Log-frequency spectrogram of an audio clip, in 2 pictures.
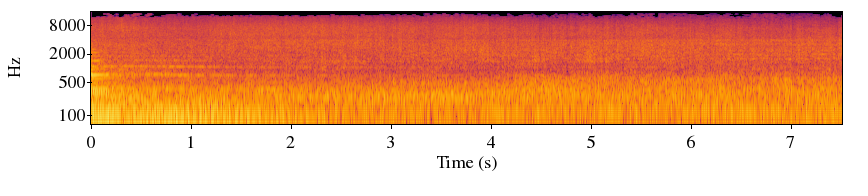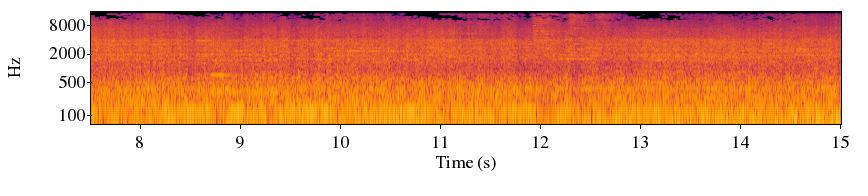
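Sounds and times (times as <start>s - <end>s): low engine drone: 0.0s - 3.9s
train wheels rumbling on rail: 0.0s - 15.0s.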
